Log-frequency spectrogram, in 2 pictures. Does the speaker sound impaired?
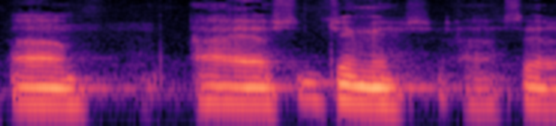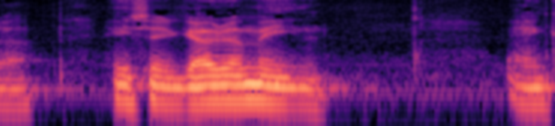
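Yes: Parkinson's; unsteady standing with risk of falling.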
